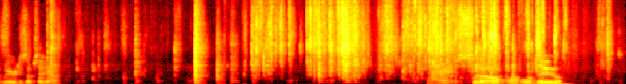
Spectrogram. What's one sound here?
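Foil wrappers crinkle and tear as card packs are opened close by.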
